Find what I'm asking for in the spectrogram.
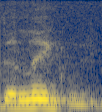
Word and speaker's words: Dlequint: Y'all need y'all to say it's pronounced delinquent, bitch. – That's about 3-4-5.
